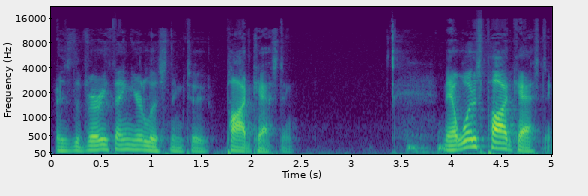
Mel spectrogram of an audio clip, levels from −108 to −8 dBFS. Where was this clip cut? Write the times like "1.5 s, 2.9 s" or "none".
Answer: 1.7 s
